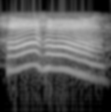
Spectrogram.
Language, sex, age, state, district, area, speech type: Bengali, female, 30-45, West Bengal, Alipurduar, rural, conversation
